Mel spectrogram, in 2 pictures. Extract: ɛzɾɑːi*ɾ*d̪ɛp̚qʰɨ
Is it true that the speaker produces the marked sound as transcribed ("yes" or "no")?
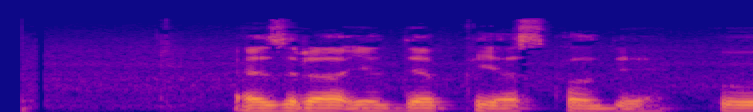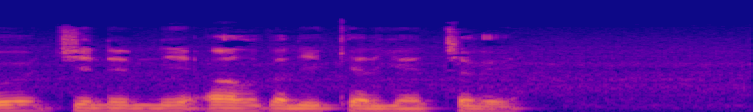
no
